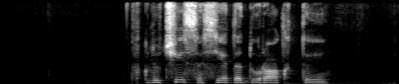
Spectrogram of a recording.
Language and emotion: Russian, neutral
